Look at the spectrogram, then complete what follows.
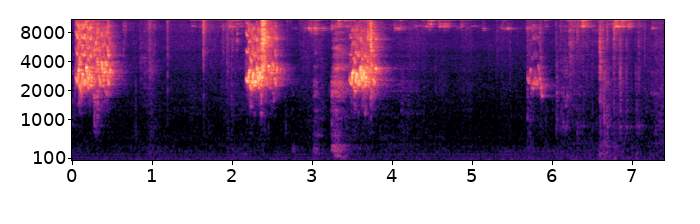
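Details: Budgerigars, described as happy, utter three loud separated chirps in the first four seconds, then softer scattered squeaks against a faint hum.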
